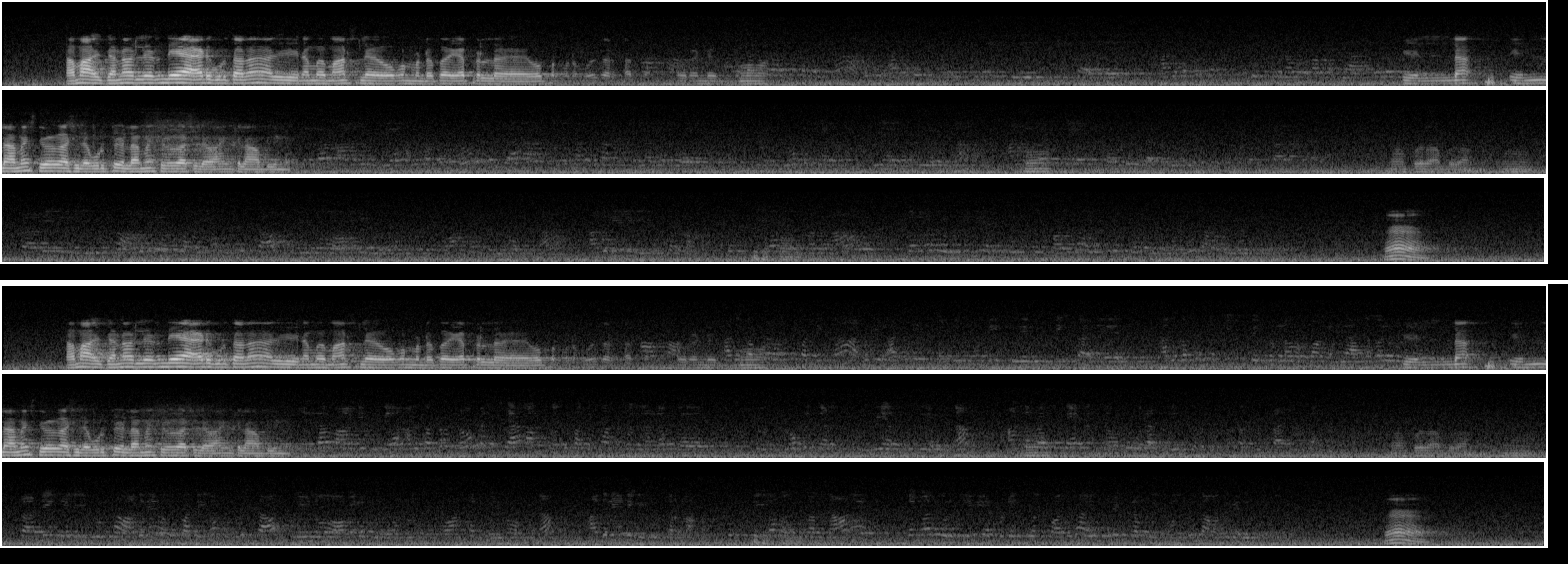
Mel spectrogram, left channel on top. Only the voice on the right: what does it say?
ஃபர்ஸ்ட்டு
ஒரு
ஆமா
அதுக்கப்புறோ
வந்து பாத்தீங்கன்னா அட்வ அட்வடைஸ்மெண்டு நோட்டீஸு விசிட்டிங் கார்டு அதுக்கப்புறோ இந்த நியூஸ் பேப்பர்ல்லா வப்பாங்கல்ல அந்த மாரி ஒரு
எல்லா வாங்கிக்கங்க அதுக்கப்புறோ லோக்கல் சேனல்ஸ் வந்து பாத்தீங்ன்னா அங்க கொஞ்ச நல்லா கே சோ லோக்கல் சேனல்ஸு பிஸியா இருந்துச்சு அப்டின்னா அந்த
மாரி சேனல்ஸ்ல வந்து ஒரு அட்வடைஸ்மெண்ட் கொடுங்க ஃபஸ்ட் ஸ்டார்டிங்ல
ஸ்டாரிங்ல நீங்க கொடுத்து அதுலயு வந்து பாத்தீங்கன்னா உங்களுக்கு ஸ்டாஃப் வேணு அவைலபிள் உங்களுக்கு வேணு அப்டின்னா அதுலயே நீங்க கொடுத்துரலா குடுத்துட்டீங்கன்னா
வந்துருவாங்க நானே இந்த மாரி ஒரு டிவி அட்வர்டைஸ் ஸ்மென்ட் பாத்துதா ஐஸ்வர்யம் டிரக்குக்கு வந்து நா வந்து வேலைக்கு வந்தே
